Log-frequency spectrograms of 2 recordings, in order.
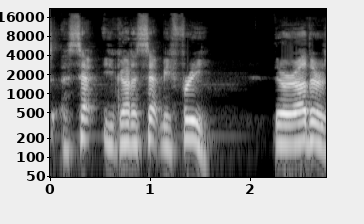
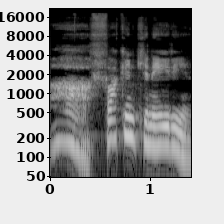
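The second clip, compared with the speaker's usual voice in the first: weary, annoyed, exasperated and fed-up cursing; 10 dB quieter than usual. Voicing Henry Cavill's reaction to the players: Henry Cavill exasperated. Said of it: "Henry's just got this look on his face like".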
